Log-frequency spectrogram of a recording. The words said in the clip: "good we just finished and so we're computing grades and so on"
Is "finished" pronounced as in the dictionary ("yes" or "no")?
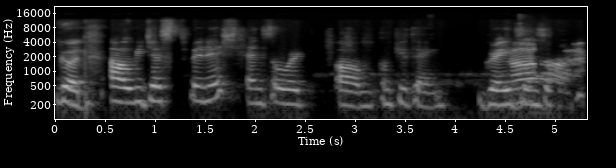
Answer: yes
